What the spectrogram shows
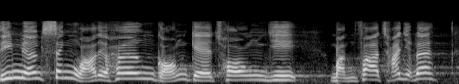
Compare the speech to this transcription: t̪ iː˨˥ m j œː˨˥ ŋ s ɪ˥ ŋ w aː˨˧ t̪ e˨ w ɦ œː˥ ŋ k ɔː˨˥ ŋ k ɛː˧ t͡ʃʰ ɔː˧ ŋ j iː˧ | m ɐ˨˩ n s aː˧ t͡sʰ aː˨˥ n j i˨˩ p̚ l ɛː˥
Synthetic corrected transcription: t̪ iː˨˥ m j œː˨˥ ŋ s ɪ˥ ŋ w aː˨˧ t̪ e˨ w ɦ œː˥ ŋ k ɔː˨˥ ŋ k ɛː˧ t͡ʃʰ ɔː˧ ŋ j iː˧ | m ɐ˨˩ n f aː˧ t͡sʰ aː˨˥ n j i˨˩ p̚ l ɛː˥

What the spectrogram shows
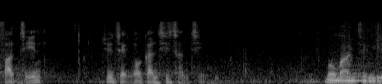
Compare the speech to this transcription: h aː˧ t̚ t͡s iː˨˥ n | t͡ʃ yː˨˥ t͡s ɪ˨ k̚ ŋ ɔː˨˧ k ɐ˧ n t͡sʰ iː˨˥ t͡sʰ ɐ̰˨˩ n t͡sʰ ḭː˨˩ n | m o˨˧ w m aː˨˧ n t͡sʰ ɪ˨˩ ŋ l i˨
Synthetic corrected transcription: f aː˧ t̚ t͡s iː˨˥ n | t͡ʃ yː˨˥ t͡s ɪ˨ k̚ ŋ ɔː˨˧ k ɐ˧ n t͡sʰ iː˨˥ t͡sʰ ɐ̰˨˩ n t͡sʰ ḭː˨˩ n | m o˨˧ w m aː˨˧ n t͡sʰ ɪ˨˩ ŋ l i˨

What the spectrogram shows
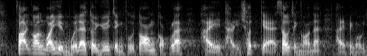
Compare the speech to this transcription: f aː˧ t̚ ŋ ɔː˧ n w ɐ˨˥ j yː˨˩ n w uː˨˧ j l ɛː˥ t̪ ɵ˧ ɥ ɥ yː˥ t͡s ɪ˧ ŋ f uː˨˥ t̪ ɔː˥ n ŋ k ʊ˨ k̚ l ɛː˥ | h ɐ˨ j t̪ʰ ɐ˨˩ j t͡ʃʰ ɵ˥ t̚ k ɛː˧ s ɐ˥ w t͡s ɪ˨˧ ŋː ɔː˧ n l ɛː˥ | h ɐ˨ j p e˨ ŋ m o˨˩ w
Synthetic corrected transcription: f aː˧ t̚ ŋ ɔː˧ n w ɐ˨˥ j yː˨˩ n w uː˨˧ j l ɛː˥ t̪ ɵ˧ ɥ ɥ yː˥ t͡s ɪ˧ ŋ f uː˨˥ t̪ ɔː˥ ŋ k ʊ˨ k̚ l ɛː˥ | h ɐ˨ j t̪ʰ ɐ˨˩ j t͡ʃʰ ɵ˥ t̚ k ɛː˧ s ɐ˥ w t͡s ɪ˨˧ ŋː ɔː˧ n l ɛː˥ | h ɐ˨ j p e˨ ŋ m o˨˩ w

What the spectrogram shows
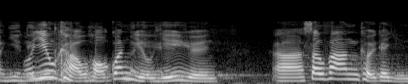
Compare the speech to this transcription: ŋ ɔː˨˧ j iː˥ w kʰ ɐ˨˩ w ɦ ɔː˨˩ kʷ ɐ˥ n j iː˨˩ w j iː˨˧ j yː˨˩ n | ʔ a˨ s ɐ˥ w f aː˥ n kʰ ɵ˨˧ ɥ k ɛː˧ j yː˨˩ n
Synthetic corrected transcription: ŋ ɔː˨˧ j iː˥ w kʰ ɐ˨˩ w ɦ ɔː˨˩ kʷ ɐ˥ n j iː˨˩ w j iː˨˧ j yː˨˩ n | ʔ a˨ s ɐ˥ w f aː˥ n kʰ ɵ˨˧ ɥ k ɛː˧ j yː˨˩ n

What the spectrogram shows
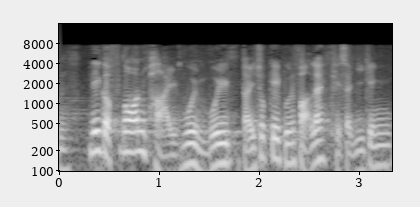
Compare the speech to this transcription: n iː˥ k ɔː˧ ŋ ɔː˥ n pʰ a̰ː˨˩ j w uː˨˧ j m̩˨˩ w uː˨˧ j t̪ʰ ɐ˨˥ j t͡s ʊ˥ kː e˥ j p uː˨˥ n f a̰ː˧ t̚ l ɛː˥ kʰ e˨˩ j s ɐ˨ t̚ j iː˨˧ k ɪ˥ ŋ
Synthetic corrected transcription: n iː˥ k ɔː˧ ŋ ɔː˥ n pʰ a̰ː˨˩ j w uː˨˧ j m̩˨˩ w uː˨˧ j t̪ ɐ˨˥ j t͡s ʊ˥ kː e˥ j p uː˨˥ n f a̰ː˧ t̚ l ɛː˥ kʰ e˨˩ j s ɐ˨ t̚ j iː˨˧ k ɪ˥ ŋ

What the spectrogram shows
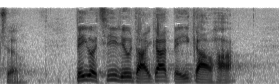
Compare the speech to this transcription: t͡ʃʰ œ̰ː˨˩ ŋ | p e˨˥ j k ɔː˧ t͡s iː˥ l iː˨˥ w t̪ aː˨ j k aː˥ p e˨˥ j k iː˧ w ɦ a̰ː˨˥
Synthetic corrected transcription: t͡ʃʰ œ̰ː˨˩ ŋ | p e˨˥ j k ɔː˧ t͡s iː˥ l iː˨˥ w t̪ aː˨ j k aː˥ p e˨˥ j k aː˧ w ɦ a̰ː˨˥

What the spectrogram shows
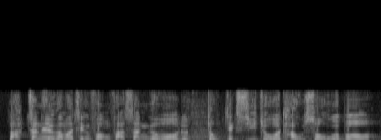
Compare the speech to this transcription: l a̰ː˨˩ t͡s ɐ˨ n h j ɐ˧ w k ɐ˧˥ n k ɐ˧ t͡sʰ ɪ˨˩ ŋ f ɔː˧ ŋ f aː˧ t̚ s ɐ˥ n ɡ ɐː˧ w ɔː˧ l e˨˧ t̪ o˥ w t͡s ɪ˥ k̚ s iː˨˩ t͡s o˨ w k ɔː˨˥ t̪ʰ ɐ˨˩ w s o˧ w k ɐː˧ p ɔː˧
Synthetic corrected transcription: l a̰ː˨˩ t͡s ɐ˥ n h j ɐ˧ w k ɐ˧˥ m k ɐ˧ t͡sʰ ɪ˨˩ ŋ f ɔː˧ ŋ f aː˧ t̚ s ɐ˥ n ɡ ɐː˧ w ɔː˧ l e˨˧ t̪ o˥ w t͡s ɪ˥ k̚ s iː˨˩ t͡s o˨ w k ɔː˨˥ t̪ʰ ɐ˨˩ w s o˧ w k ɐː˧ p ɔː˧

